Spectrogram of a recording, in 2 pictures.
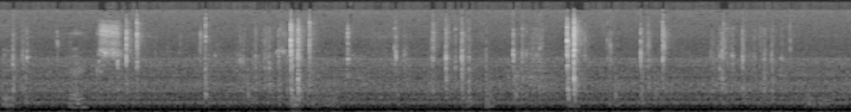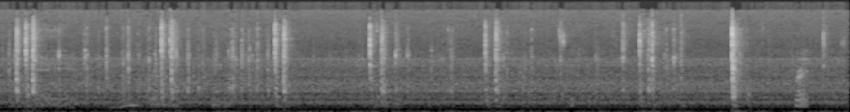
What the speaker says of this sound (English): let's just type a little bit of code here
